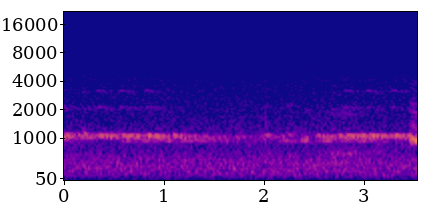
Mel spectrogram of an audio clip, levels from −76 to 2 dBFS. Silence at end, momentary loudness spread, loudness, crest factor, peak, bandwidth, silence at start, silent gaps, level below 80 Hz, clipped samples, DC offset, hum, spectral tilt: 0 s; 10 LU; -41 LUFS; 18 dB; -22 dBFS; 5.8 kHz; 0 s; none; -74 dBFS; under 0.1%; under 0.1%; none; -3.5 dB/octave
